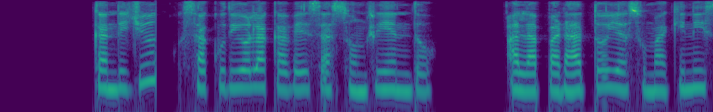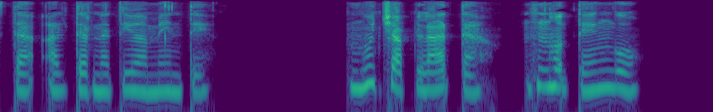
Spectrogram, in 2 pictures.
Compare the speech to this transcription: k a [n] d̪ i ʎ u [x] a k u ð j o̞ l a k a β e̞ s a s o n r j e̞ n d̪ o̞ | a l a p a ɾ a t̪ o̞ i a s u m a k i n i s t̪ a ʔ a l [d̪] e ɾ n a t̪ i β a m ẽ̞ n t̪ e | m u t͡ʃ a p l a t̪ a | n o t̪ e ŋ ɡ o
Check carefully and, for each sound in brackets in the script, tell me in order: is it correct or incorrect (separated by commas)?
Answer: correct, incorrect, incorrect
